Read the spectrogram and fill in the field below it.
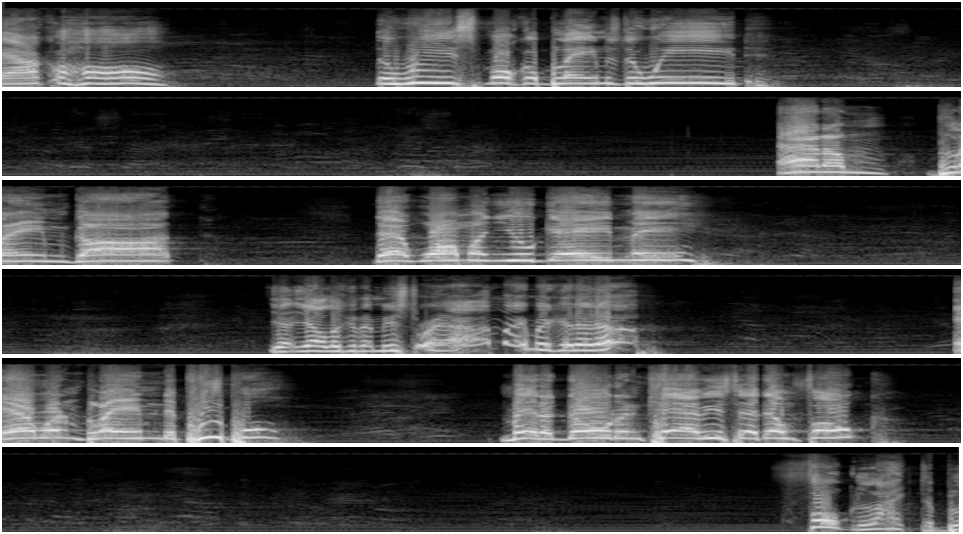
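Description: An elderly man preaches with animation through a microphone, in bursts with long pauses.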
